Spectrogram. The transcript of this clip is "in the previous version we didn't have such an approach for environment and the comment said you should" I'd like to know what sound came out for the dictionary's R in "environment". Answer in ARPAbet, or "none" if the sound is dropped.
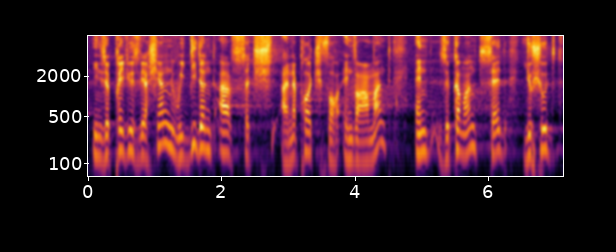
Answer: none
